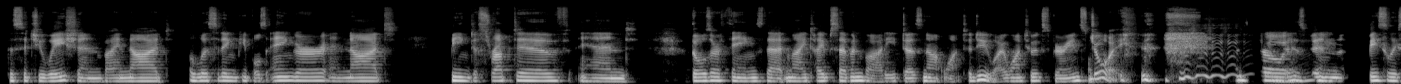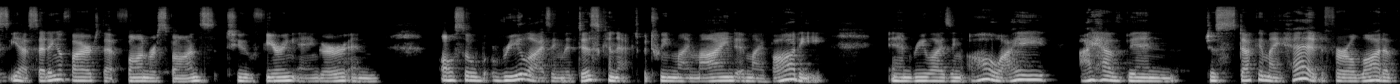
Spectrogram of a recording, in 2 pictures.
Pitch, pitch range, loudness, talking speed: 170 Hz, 155-180 Hz, -20 LUFS, 155 wpm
